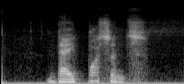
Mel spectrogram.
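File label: "bijpassend", Dutch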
